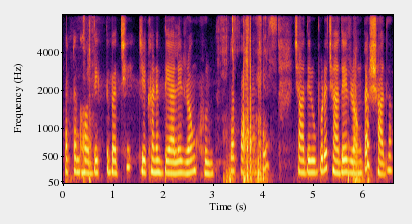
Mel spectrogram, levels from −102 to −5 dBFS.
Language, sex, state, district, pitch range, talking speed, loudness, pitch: Bengali, female, Odisha, Malkangiri, 210-235 Hz, 125 wpm, -13 LUFS, 215 Hz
